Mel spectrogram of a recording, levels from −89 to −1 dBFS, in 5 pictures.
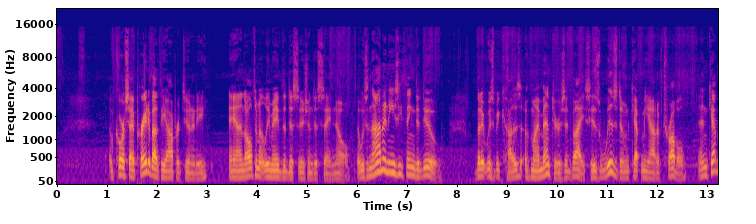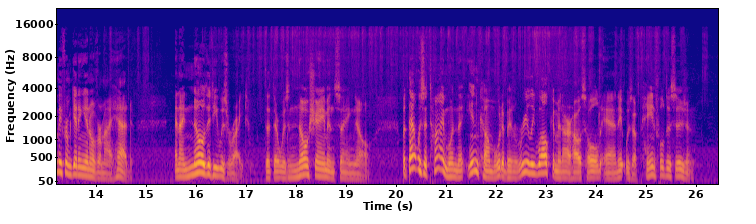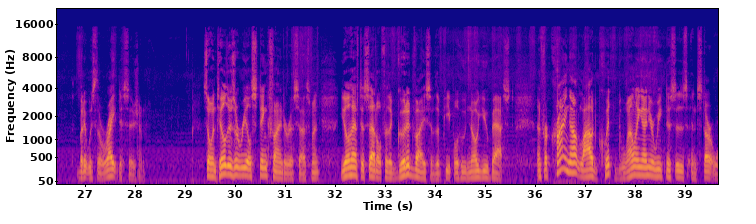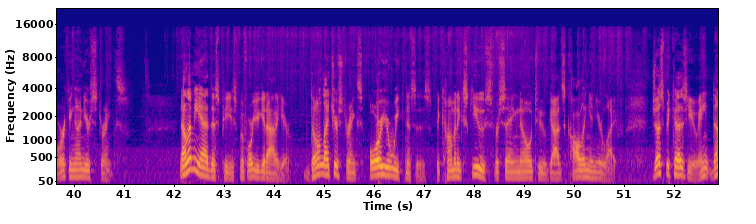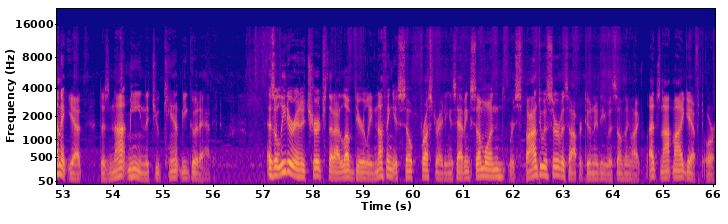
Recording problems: electrical hum; faint; throughout; 60 Hz, 30 dB below the speech

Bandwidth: 15 kHz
